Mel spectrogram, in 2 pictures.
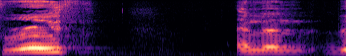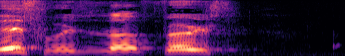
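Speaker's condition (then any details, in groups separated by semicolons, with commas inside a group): Cerebral palsy; delayed development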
